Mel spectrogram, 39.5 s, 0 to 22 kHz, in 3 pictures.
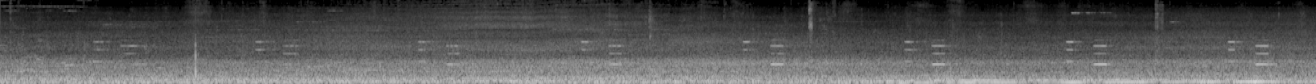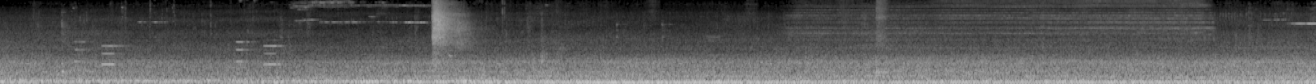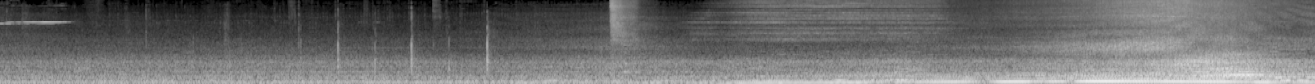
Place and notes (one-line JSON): {"title": "Downtown Halifax, Halifax, NS, Canada - Traffic light tunes", "date": "2015-10-09 12:02:00", "description": "Halifax traffic lights play tunes when they are green for pedestrians to cross. You hear them at many street corners in the center of town.", "latitude": "44.64", "longitude": "-63.58", "altitude": "41", "timezone": "America/Halifax"}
